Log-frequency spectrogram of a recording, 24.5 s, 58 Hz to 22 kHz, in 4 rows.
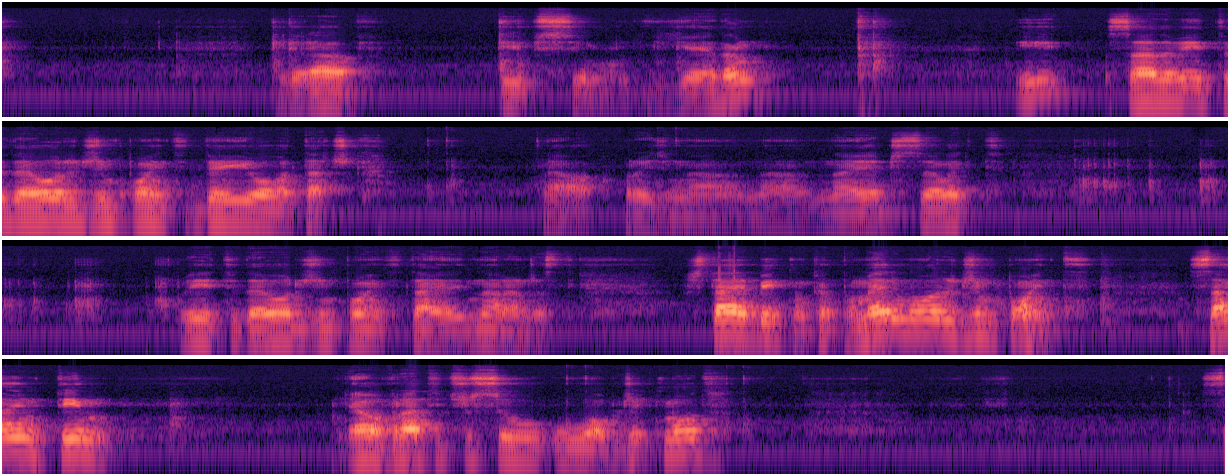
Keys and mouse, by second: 1.3 g, 5.3 middle click, 8.3 click, 9.4 click, 21.3-22.1 drag.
